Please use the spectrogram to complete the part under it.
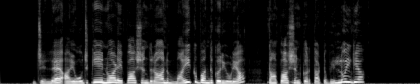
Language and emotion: Dogri, surprised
